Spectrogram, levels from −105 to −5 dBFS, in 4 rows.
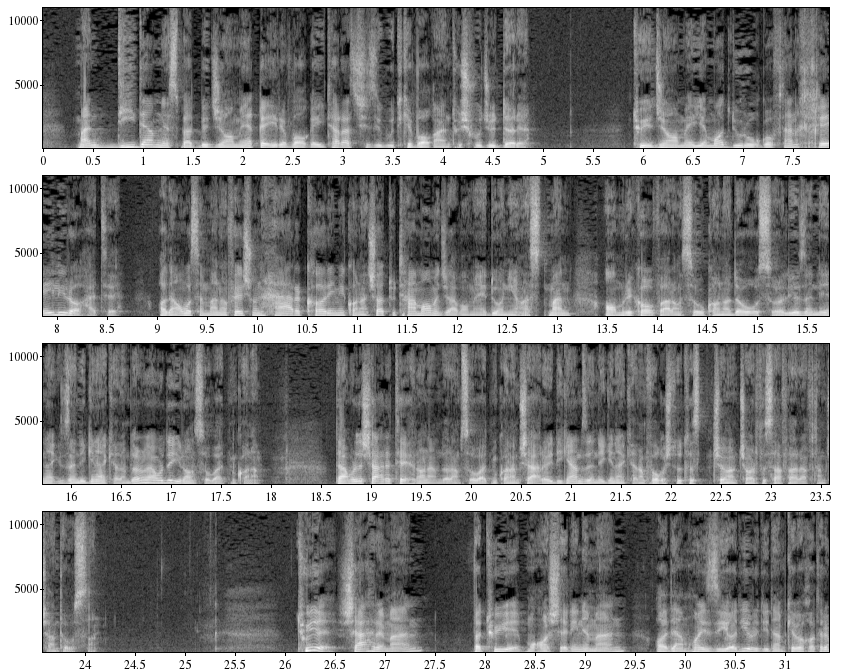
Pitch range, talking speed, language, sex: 110-145 Hz, 175 wpm, Persian, male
